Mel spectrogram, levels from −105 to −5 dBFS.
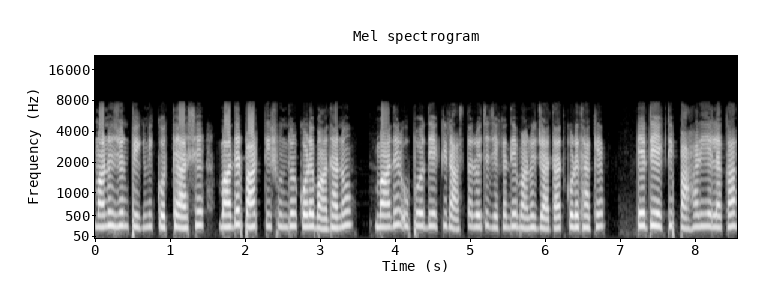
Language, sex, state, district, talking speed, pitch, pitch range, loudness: Bengali, female, Jharkhand, Jamtara, 175 wpm, 265 Hz, 255-280 Hz, -15 LUFS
